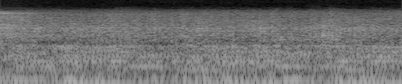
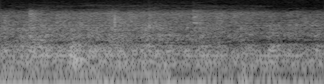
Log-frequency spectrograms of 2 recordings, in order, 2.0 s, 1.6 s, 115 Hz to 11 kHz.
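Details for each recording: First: Candy washing machine on Cotton 40°C, 800 rpm plus Quick Wash, with a large bedding load: the drum churns and surges unevenly, speed rising and falling with thumps, as it fails to spread the lopsided load. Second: Candy washing machine on Cotton 40°C, 800 rpm plus Quick Wash, washing bedding, 38 minutes left: a steady low pump hum under rushing, gurgling water as the tub empties; normal drain.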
